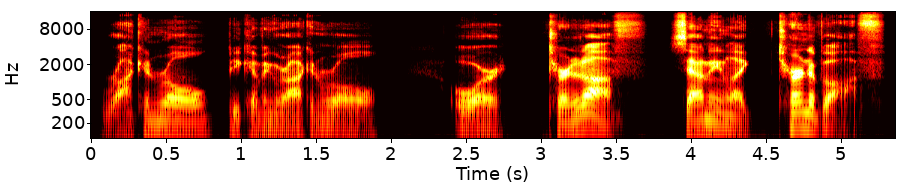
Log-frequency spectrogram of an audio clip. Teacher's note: The final consonant of one word links directly onto the initial vowel of the next.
